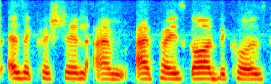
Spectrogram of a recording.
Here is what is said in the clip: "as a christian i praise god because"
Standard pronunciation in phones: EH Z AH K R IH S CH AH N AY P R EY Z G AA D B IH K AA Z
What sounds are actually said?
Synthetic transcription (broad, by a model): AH Z AH K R IH S CH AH N AY P R EY Z G AA D B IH K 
